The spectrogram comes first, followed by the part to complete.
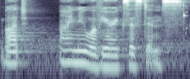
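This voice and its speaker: An actress playing a regal, composed supreme ruler in a video game, stately, deliberate and condescending. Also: female voice, medium pitch, fairly even intonation, vocal fry, warm tone, slight background noise. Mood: knowing, stately. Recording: long hall reverb.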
